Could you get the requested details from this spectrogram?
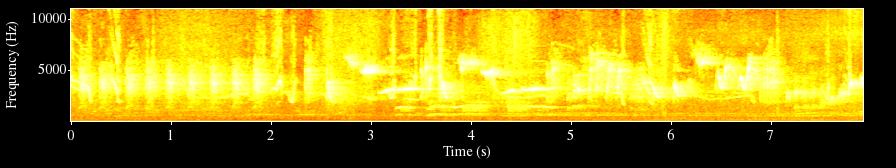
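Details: Long-tailed shrike singing in its natural habitat: a varied, loud warble of whistled slurs and short scratchy notes, mostly high-pitched, with rising and falling glides through the middle seconds.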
